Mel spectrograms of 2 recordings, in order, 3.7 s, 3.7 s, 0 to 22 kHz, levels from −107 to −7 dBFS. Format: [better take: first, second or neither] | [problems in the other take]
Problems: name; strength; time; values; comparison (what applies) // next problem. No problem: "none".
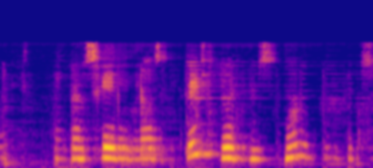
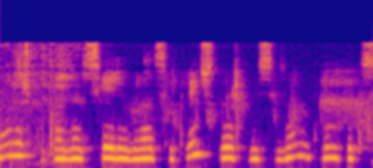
second | noise reduction (neural mask model DeepFilterNet 3)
